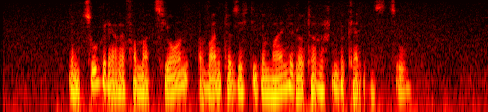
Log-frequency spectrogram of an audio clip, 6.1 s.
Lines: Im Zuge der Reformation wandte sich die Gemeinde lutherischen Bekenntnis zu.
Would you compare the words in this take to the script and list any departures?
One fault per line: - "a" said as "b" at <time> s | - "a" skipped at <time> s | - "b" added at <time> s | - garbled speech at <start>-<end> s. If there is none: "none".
none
